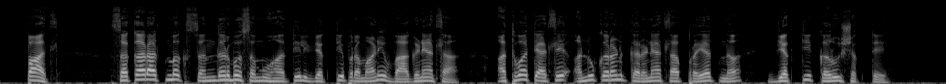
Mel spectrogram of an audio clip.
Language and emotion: Marathi, neutral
